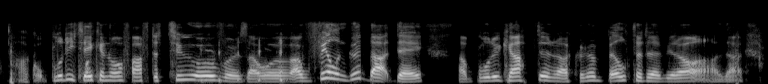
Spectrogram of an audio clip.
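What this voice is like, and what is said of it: Strong put-on Yorkshire accent. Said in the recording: “when I moan, I take on a Yorkshire accent ... you were extremely Yorkshire there.”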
